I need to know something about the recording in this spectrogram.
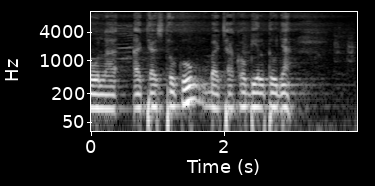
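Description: An elderly man speaks slowly into a microphone, heard through a loudspeaker.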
